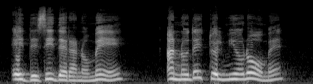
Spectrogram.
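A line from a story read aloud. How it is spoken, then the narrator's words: Plain. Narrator (Italian): chiese Newman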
